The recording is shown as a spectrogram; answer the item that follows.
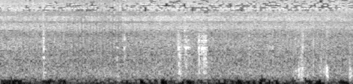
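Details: Rattlesnake sounding its rattle in an unbroken, sizzling high-pitched whir that stays level from start to finish, with a few soft ticks underneath.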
